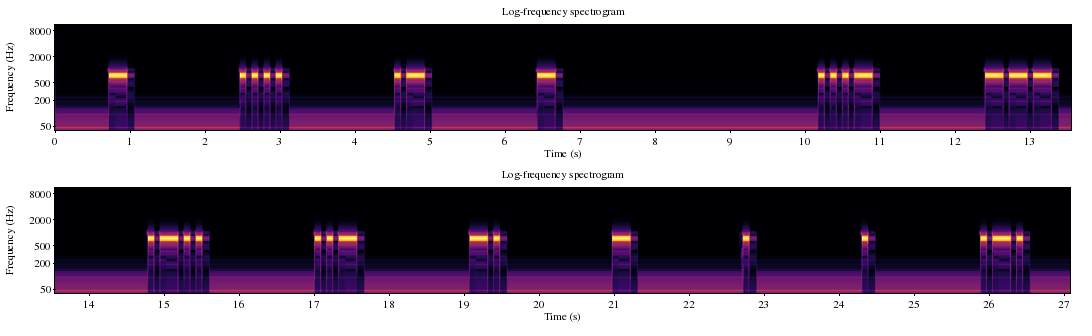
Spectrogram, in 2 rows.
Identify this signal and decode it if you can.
Morse code, heard as a keyed tone, about 15 wpm, spaced as for 5 wpm, 750 Hz. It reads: THAT VOLUNTEER
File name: Morse / 05WPM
